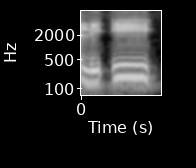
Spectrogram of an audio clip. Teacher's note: ای کی آواز کے ساتھ لمبا کریں گے، یا مدہ ہے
